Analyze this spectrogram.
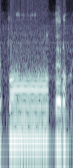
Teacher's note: حروف اخفا میں سے یہاں زال آ گیا، تنذرہم اخفا ہو گیا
